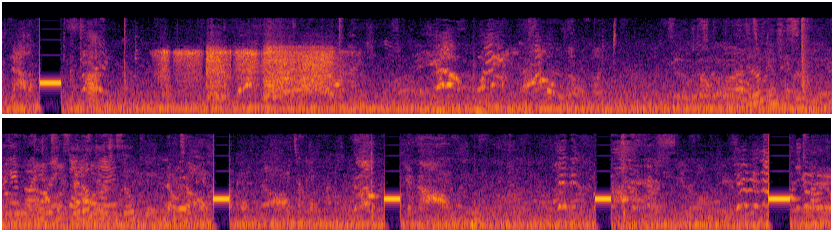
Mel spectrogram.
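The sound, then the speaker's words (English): Five sharp, loud censor bleeps at a single steady high pitch cut in at irregular moments over a recording of muffled voices and background chatter. “Is it just me or is anybody else finding the bleeping highly distracting?”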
